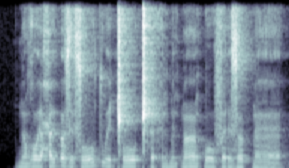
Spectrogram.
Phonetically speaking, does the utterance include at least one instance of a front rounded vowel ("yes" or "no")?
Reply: yes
